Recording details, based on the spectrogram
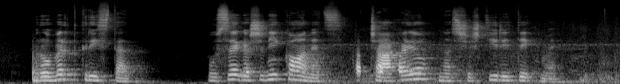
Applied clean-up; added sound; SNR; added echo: none; Fowl; 6 dB; none.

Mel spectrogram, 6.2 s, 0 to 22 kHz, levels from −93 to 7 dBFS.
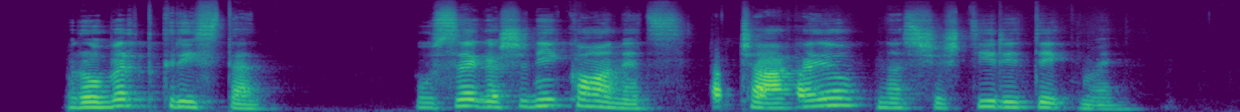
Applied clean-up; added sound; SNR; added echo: neural mask model DeepFilterNet 3.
